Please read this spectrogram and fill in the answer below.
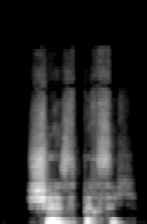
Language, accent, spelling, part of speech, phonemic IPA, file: French, France, chaise percée, noun, /ʃɛz pɛʁ.se/, LL-Q150 (fra)-chaise percée.wav
- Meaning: commode (chair containing a chamber pot)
